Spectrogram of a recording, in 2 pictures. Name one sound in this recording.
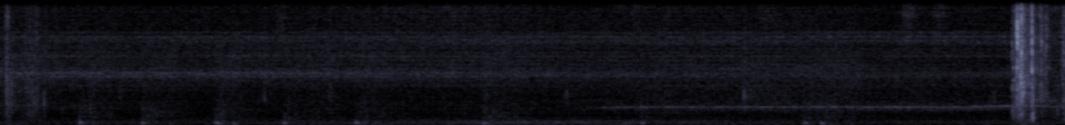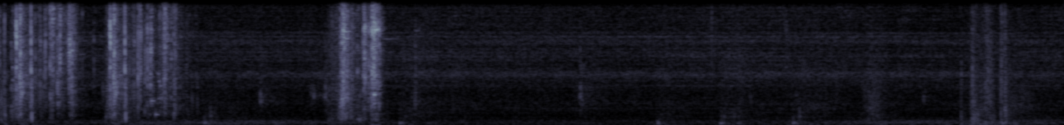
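A young man talks calmly into a microphone.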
